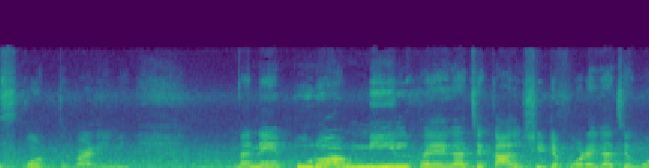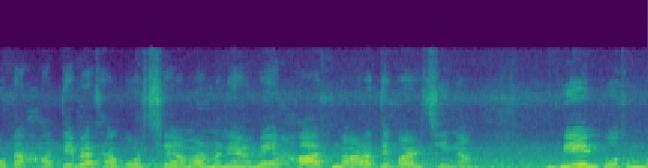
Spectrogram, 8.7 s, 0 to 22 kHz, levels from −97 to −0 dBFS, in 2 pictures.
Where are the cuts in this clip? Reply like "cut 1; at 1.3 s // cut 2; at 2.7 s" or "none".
none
